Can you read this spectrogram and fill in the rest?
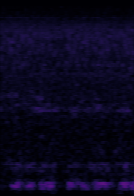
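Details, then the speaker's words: Newly built desktop PC, test boot: quiet low hum with soft pulsing whir as the fans spin and the hard drive loads Windows, no BIOS beeps; normal boot, though top fans are not working. "sounds like it's loading windows out of this hard drive no bios beeps I think we have success here minus the fans"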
